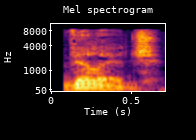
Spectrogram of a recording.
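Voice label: "village", American English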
